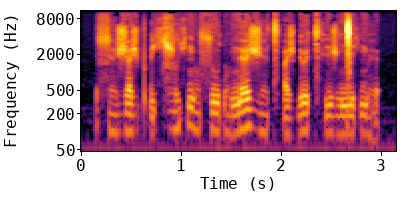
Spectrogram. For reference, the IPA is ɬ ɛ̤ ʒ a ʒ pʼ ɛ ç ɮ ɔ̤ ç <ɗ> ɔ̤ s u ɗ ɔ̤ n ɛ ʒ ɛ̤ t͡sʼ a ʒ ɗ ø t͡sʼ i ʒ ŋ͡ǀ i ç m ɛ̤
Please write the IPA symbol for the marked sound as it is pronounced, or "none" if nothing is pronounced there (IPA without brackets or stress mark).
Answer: n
